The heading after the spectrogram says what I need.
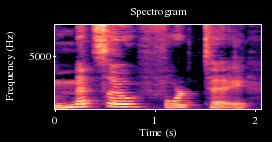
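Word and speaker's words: mezzo forte: an MF like so Meto spelled the same as you just spelled it m e z z o and then Forte is spelled f o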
